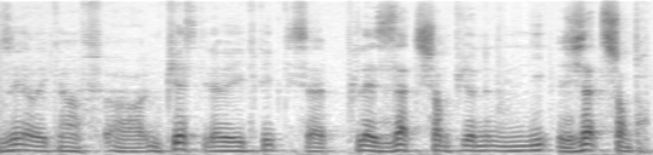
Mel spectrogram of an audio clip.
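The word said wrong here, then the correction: That Championship Season: Putain, mon anglais de merde Prononce-le sans... – That, Championship Season,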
